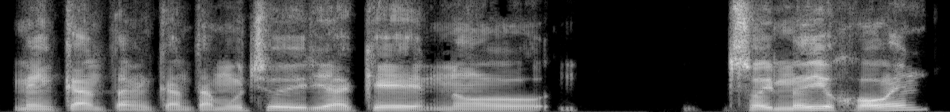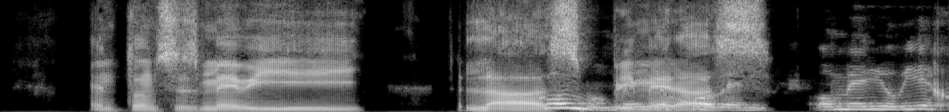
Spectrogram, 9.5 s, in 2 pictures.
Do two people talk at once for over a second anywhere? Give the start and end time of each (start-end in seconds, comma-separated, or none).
7.4-8.6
